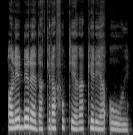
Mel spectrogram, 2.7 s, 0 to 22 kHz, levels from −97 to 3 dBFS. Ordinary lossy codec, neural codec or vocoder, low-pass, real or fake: none; vocoder, 44.1 kHz, 128 mel bands every 512 samples, BigVGAN v2; none; fake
